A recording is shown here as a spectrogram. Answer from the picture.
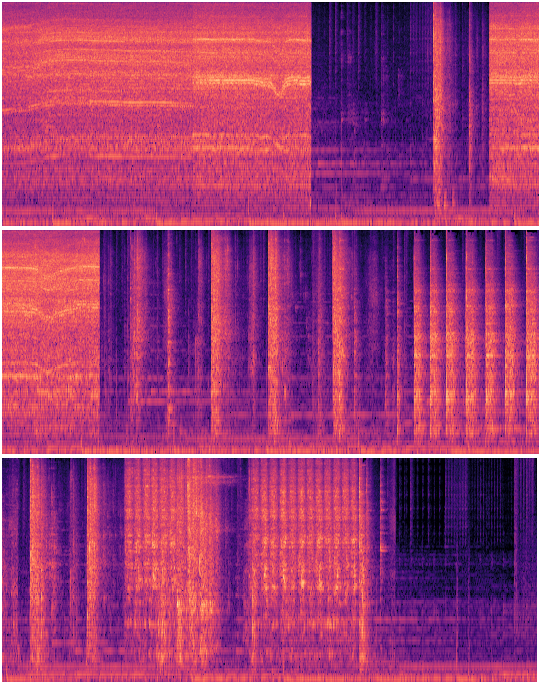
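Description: Electric drill boring through thick steel plate, running steadily and sagging in pitch as the bit bites, twice. After that comes a long run of short, sharp strokes of hand work on the metal, coming faster and closer together near the end.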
